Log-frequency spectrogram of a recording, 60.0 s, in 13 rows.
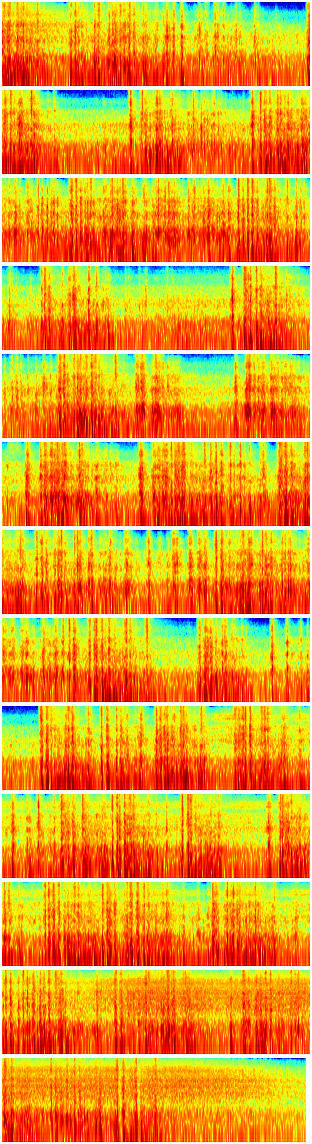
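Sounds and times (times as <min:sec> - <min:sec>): fireworks bangs and crackling: 0:00.0 - 1:00.0.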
